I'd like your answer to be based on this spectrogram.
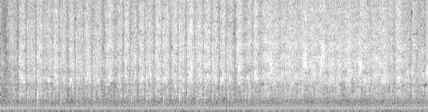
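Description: A long-handled push broom with blue plastic bristles scrubs back and forth across a large, flat, grey patterned synthetic woven area rug that lies wet with foam on a tile floor. The result is a steady, bright, hissing scrub with a loose rhythm of strokes, over a faint constant hum.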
